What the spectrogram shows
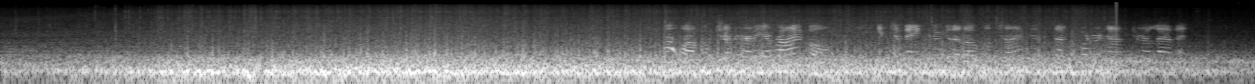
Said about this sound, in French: The next and final stop is Toronto Pearson International Airport. Titans, please be seated for takeoff.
